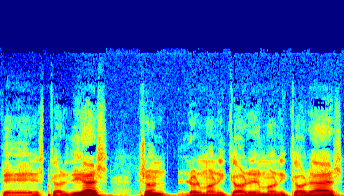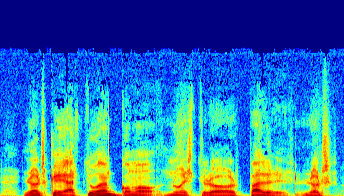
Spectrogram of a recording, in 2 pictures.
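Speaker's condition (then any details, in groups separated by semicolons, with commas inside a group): Condition akin to cerebral palsy; acquired after age three, lasting sequelae from an event or accident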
